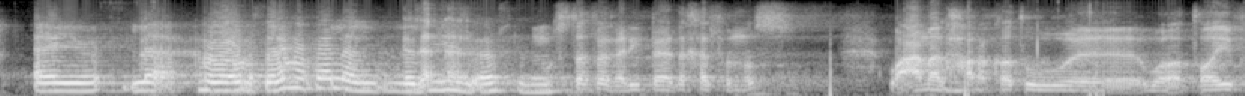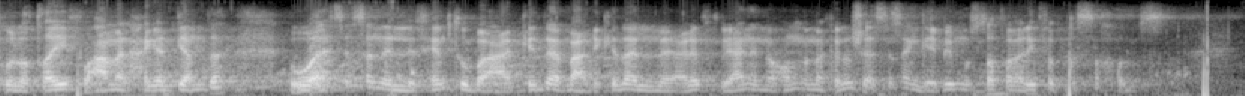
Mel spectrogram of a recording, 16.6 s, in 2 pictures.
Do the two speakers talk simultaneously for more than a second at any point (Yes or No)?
No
